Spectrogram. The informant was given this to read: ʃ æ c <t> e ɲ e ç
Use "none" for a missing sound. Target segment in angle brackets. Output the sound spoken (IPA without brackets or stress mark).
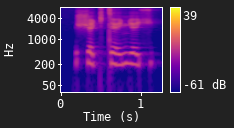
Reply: t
